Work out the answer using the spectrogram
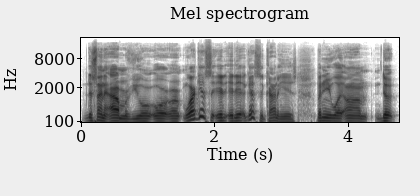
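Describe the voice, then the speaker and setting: A man's voice: mid-range voice, fast talker, no echo. Stammering casual man, dry close sound. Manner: stammering, loose slangy rap-fan talk. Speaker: podcast host. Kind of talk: casual solo podcast monologue.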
